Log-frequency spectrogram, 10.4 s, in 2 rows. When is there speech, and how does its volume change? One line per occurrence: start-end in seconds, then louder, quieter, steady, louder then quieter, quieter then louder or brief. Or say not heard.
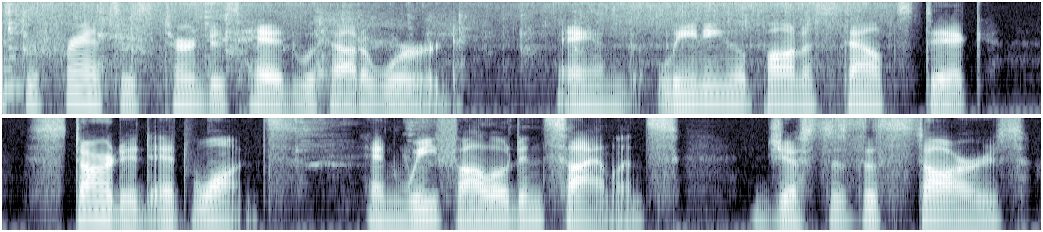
0.0-10.3 steady.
